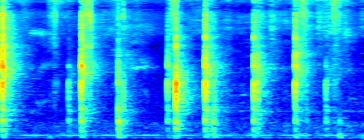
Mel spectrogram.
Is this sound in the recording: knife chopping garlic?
yes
